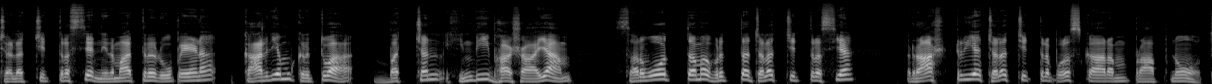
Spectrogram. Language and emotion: Sanskrit, neutral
